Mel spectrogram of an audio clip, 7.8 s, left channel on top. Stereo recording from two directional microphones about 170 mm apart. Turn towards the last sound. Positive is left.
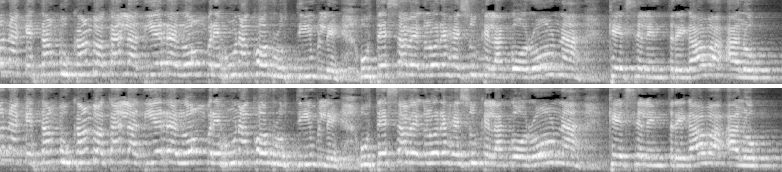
turn(degrees=-30)  # may be behind; listen again after turning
